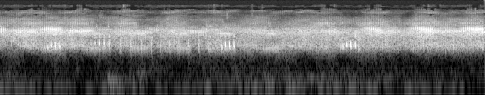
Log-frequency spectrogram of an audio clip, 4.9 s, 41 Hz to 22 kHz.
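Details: Rural lotus rice paddies in Echizen, Fukui Prefecture, Japan, on 12 June 2021, holding five frog species including tree frogs and pond frogs: a continuous chorus, with a nearer frog giving short pulsed croaks roughly once a second.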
